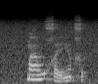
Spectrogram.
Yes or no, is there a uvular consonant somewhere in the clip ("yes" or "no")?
yes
